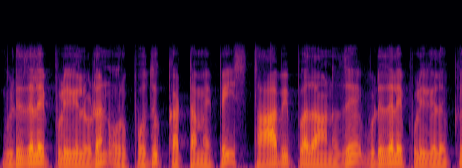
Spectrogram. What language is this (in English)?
Tamil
